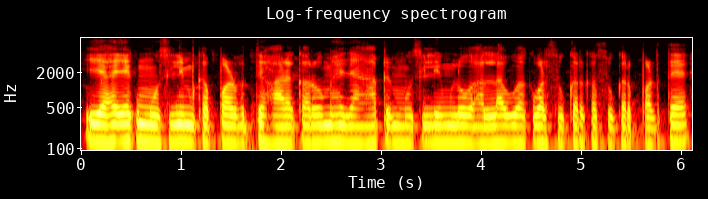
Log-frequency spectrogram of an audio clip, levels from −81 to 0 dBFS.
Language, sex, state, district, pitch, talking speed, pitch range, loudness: Hindi, male, Chhattisgarh, Raipur, 125 Hz, 205 wpm, 120-130 Hz, -18 LUFS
